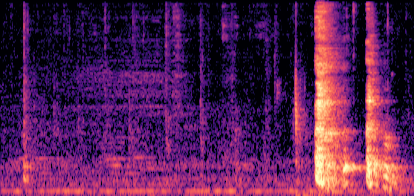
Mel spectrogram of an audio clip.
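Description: A person coughing twice, about three seconds in, loud and close over a quiet room.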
